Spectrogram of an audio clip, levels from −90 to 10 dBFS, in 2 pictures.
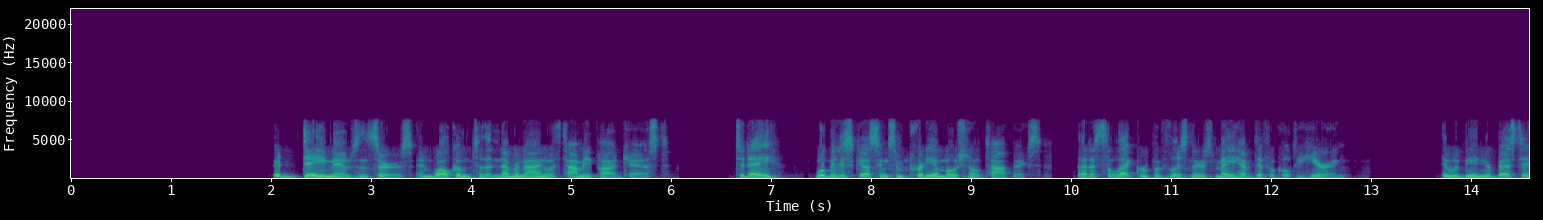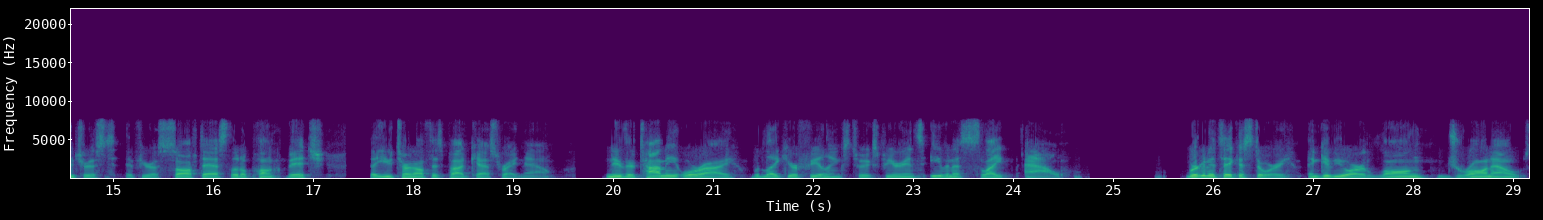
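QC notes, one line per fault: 11.05–11.10 s and 22.09–22.25 s, VoIP packet loss concealed by the speech codec: each time what sounds like one missing 20 ms speech frame was filled in by the decoder. It repeated the last pitch and spectral shape at falling gain, so the speech briefly smears into a buzzy tone or coloured noise that fades. The second dip lasts longer, about 160 ms, because recovery stays weak or distorted until the predictor resettles on the light Speex-coded stream.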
